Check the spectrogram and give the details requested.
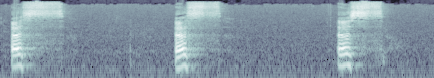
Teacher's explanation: did you notice the whistle while pronouncing the letter seen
